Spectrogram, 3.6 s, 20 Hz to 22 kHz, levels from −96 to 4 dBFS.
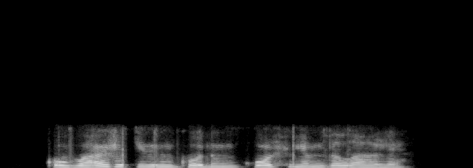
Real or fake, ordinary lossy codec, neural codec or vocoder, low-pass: fake; Opus, 32 kbps; codec, 16 kHz, 4 kbps, FreqCodec, smaller model; 5.4 kHz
